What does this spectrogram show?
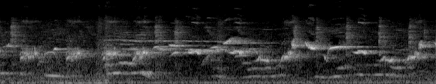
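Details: White-rumped shama of the long-tailed Aceh type singing a long unbroken phrase in one breath: rich whistled notes around mid-high pitch, warbling and sliding, with buzzy chattering bursts mixed in throughout.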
